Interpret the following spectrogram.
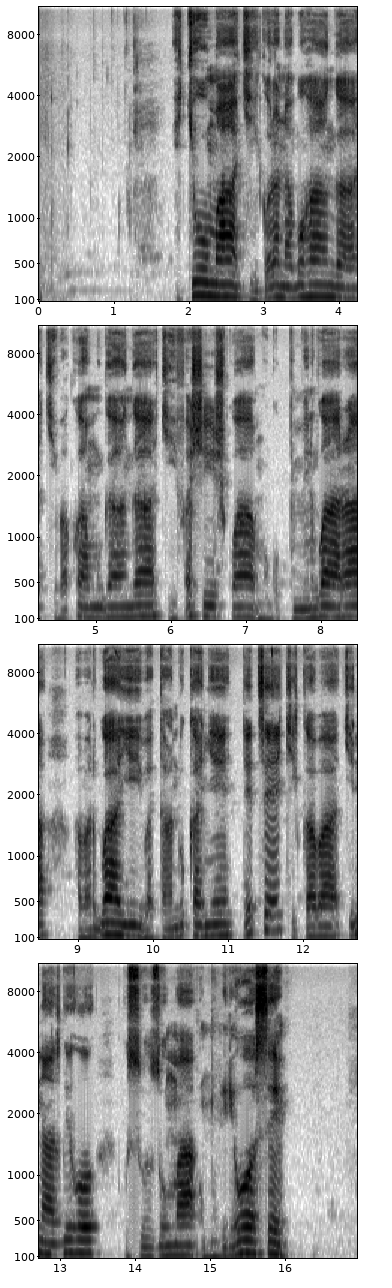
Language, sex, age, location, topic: Kinyarwanda, male, 25-35, Huye, health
